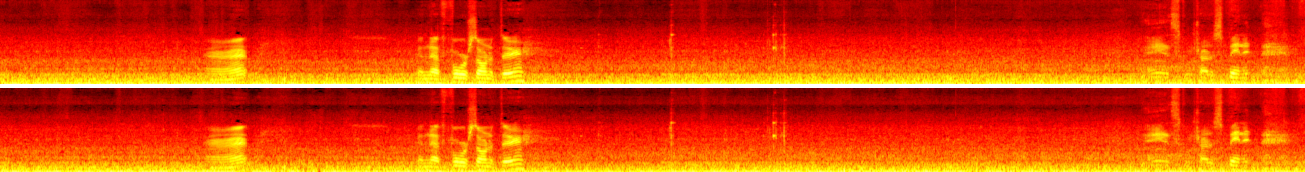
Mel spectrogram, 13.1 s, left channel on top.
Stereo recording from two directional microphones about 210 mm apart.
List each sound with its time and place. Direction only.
2.1 s vehicle: 15° left (ahead or behind)
4.3 s speech: 25° left (ahead or behind)
12.0 s speech: 15° left (ahead or behind)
